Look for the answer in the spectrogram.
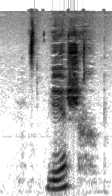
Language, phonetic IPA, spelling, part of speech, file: Polish, [vʲjɛʃx], wierzch, noun, LL-Q809 (pol)-wierzch.wav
